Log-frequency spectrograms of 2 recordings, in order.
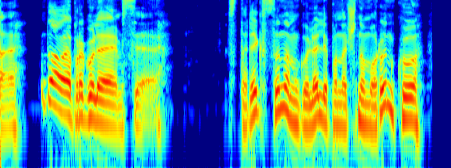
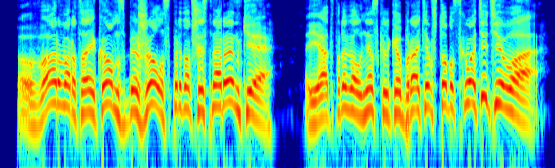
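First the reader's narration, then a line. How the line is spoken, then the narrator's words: Monk's excited shout. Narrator (Russian): Какой-то монах взволнованно прокричал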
